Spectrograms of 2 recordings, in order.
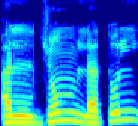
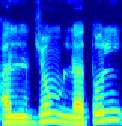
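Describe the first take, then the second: Both takes have the same delivery.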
